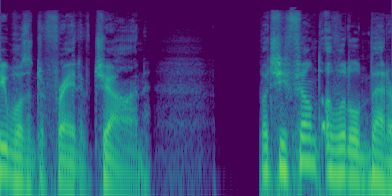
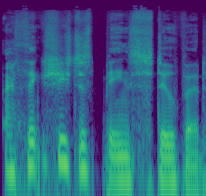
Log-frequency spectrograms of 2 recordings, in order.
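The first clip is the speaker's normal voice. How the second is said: ordinary delivery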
